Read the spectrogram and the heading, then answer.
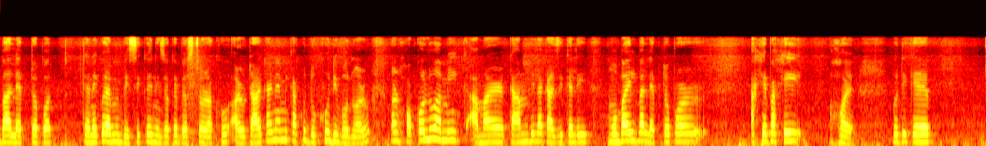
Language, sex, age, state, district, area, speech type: Assamese, female, 18-30, Assam, Kamrup Metropolitan, urban, spontaneous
